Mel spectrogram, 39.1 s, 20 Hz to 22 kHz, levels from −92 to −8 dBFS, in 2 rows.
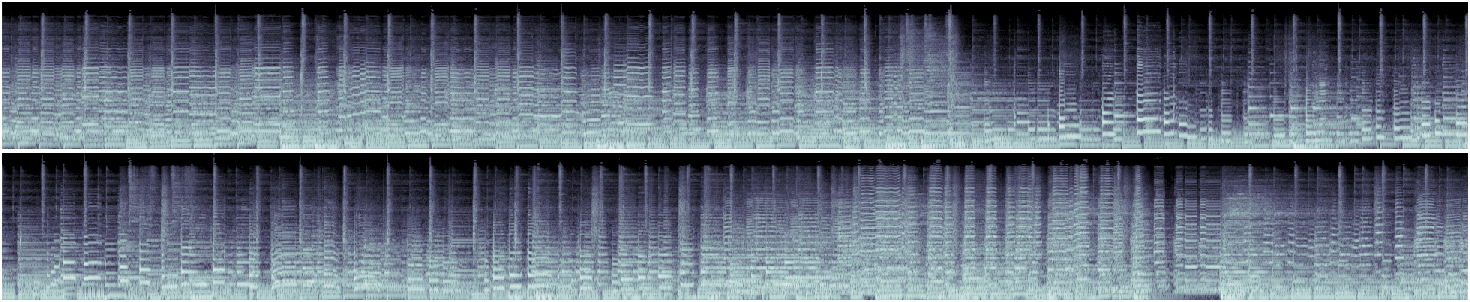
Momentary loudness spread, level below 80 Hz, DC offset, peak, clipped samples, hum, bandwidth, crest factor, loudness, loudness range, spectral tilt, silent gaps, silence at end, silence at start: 6 LU; -30 dBFS; under 0.1%; -4 dBFS; under 0.1%; none; 18 kHz; 18 dB; -21 LUFS; 6 LU; -4.5 dB/octave; none; 0 s; 0 s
